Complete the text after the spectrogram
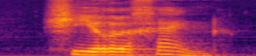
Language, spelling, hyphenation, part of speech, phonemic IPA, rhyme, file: Dutch, chirurgijn, chi‧rur‧gijn, noun, /ˌʃi.rʏrˈɣɛi̯n/, -ɛi̯n, Nl-chirurgijn.ogg
- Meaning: a barber surgeon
